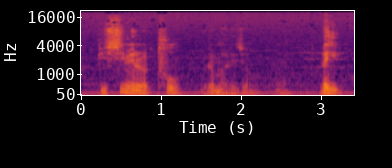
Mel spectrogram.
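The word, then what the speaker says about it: 类: 레이. 류 발음 안 돼서 레이라고 발음합니다.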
